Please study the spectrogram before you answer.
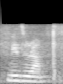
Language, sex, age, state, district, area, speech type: Assamese, female, 30-45, Assam, Majuli, urban, spontaneous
